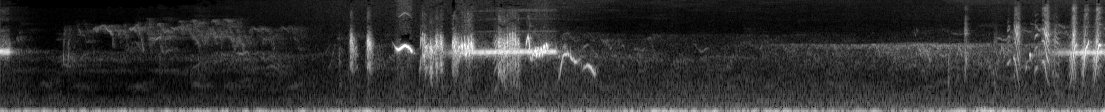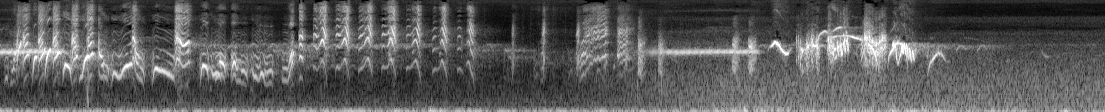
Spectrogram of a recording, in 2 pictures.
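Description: Birds singing: clear whistled notes and fast, twittering chirps, coming in three bursts with short pauses between.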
